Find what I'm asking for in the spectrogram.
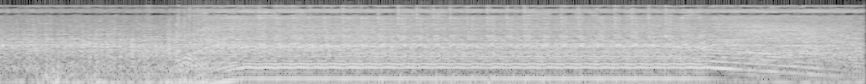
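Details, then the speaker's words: Motorcycle that smokes and makes engine noise, revved: revs up, holds a few seconds with a metallic rattle over the exhaust note, then drops back. Worn piston and cylinder; cylinder kit replacement planned. "Tá parecendo que aqui é só o kit cilindro, tá? Só o kit cilindro, tá bom?"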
